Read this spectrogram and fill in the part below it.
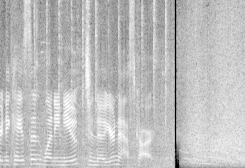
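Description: A young woman speaks brightly and clearly, close to a microphone.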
